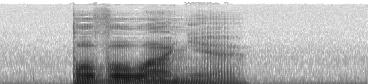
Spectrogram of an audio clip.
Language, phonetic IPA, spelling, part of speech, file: Polish, [ˌpɔvɔˈwãɲɛ], powołanie, noun, Pl-powołanie.ogg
